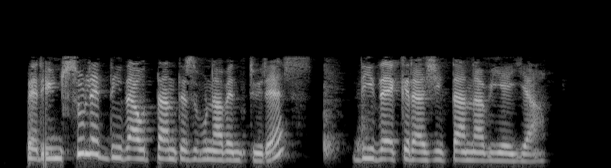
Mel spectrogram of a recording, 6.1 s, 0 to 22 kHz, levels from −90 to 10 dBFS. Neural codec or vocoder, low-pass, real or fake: none; 5.4 kHz; real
